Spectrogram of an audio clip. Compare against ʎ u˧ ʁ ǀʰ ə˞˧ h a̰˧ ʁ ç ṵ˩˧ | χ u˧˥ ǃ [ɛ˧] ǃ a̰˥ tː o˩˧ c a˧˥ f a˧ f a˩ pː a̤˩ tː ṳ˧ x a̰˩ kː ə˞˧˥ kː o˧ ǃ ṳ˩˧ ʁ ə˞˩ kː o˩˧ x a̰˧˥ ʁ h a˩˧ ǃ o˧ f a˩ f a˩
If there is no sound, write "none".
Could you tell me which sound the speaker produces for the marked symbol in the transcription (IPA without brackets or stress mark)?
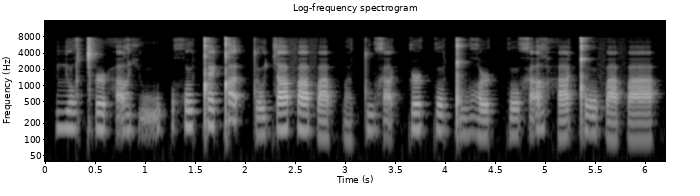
ɛ˧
